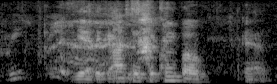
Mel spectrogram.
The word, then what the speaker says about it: Antetokounmpo: Antetokounmpo. Yeah. What's the pronounced name again? Giannis Antetokounmpo. Yeah. Giannis Giannis Antetokounmpo. Antetokounmpo. What the hell? It's like 7 syllables in that thing.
